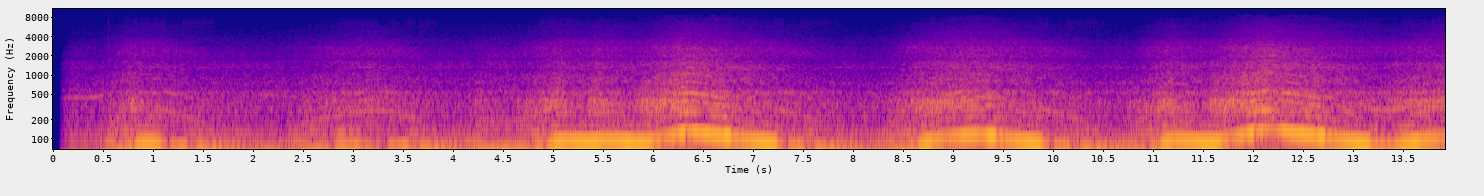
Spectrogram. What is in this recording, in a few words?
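Car Interior Engine Revs Many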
